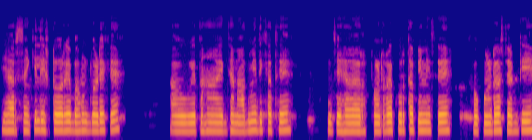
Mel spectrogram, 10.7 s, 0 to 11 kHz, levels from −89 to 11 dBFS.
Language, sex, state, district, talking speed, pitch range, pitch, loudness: Chhattisgarhi, male, Chhattisgarh, Jashpur, 130 wpm, 155-165 Hz, 160 Hz, -19 LUFS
